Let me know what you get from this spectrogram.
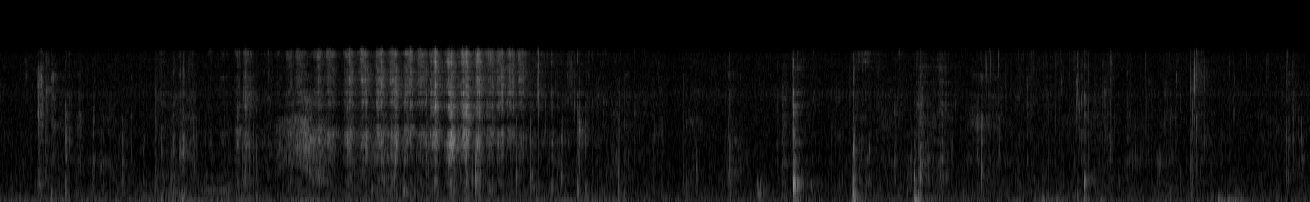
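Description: Faint chewing for a few seconds, then scattered light clicks of a metal fork against a ceramic plate as pancake is cut.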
